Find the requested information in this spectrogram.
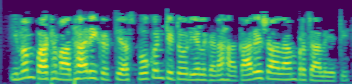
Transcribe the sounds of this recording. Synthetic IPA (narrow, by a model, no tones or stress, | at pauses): imɐmpaːʈʰɐmaːd̪ʱaːɾiːkɾɪt̪jɐspoːkɐnʈiʈoːɾijɐlɡɐɳɐɦɐ̆kaːɾjɐʃaːlaːmpɾɐt͡ʃaːlɐjɐt̪i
